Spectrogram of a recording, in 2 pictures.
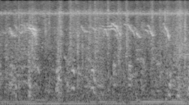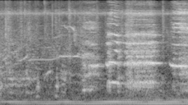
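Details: Rooster of kampung or Bangkok chicken stock, red and orange plumage, at a farm in the afternoon while chickens are fed; scattered chirps give way to a rising, loud crow at the end over a steady low hum.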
